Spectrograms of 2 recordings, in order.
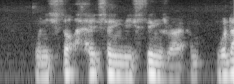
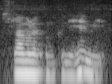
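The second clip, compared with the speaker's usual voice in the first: faint, far from the mic; almost too quiet to hear; barely audible; 8 dB quieter, much faster than usual. Real, not acted. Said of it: "Wow, very quiet".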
